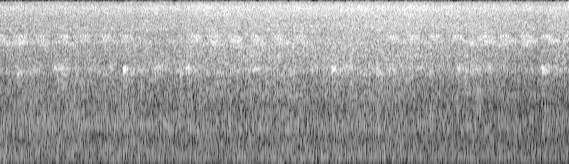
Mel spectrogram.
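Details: Insects in the Ishigaki Island jungle, Okinawa, Japan, at twilight just after sunset near the Mount Omoto trailhead: faint pulsed trills and a steady high whine, partly masked by stronger low rumbling noise.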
